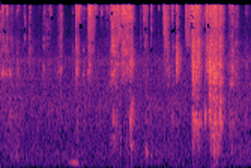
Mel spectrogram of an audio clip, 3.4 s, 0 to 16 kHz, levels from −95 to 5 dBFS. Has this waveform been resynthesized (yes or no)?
no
